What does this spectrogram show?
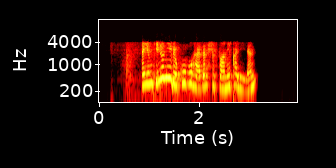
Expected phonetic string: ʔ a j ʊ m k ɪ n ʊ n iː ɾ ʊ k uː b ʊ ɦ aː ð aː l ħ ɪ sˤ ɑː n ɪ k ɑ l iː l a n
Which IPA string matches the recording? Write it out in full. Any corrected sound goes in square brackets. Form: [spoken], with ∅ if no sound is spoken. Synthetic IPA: ʔ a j ʊ m k ɪ n ʊ n iː ɾ ʊ k uː b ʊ ɦ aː ð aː l ħ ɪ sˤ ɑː n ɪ [q] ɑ l iː l a n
